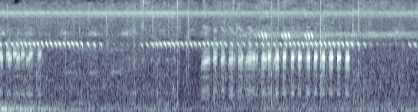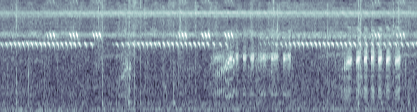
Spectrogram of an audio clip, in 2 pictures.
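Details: Frogs in rice paddies during rain: loud grating pulsed calls from two to three and a half seconds, then shorter bursts, set against an unbroken high-pitched insect drone, faint triple chirps and soft rain hiss.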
